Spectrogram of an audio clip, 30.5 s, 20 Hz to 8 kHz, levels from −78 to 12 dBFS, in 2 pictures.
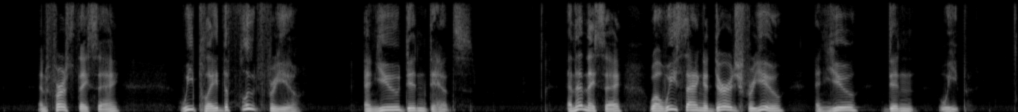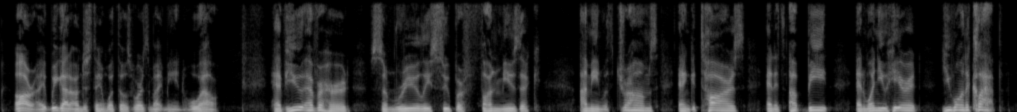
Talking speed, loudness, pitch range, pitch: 135 wpm, -21 LUFS, 130-175 Hz, 150 Hz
